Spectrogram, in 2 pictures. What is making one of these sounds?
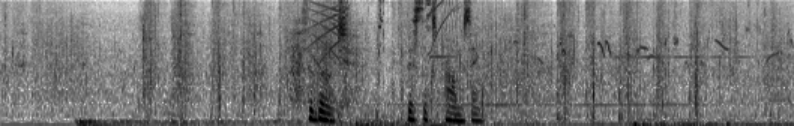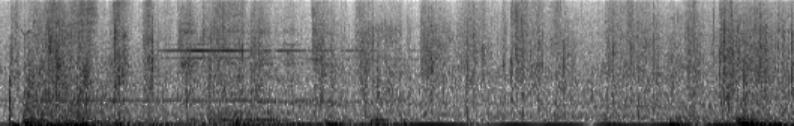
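Footsteps crunch on dry ground.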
